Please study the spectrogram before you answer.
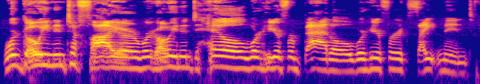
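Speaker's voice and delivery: rally the troops in mock-heroic style; mock battle hero. Mocking men's songs in musicals, mock rousing battle cry. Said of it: "all the men's were like".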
